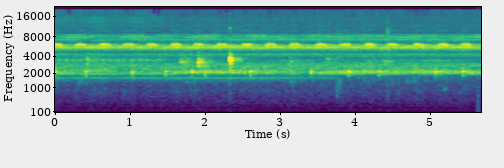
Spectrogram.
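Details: Crickets and tree frogs in a Zaire jungle in late evening: a dense chorus of crickets trilling steadily in a high, continuous shimmer, with scattered frog clicks.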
